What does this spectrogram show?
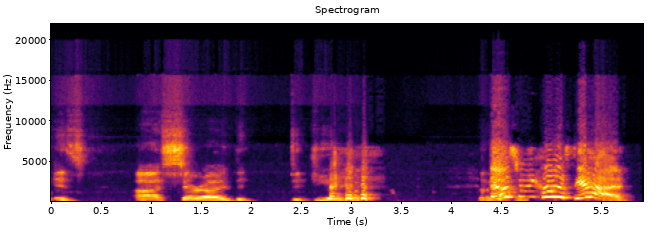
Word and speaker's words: DiGiovacchino: Her name is Sara DiGiovacchino.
